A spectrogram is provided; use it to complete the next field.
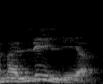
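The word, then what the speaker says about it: malilla: Eh bien, elle ne s'appelle pas la manilla, mais elle s'appelle la malilia. La malilia. Malilia. Vous voyez ce que je veux dire? Malilia. Vous voyez, manille. Bon, alors manille, donc en espagnol, on prononce pas pareil. La manilla. Hein, eh bien, le N n'en est pas un. Dans le jeu espagnol, c'est un L qu'il y a ici.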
